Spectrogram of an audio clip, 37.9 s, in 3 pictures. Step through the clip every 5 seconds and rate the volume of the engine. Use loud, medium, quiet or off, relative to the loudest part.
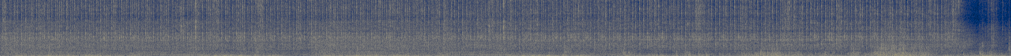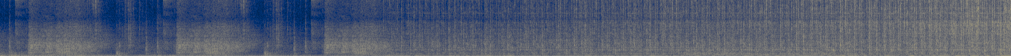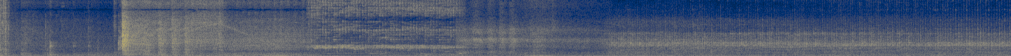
medium, medium, medium, medium, loud, loud, medium, medium.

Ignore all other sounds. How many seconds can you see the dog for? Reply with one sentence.
You can't hear the dog here.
